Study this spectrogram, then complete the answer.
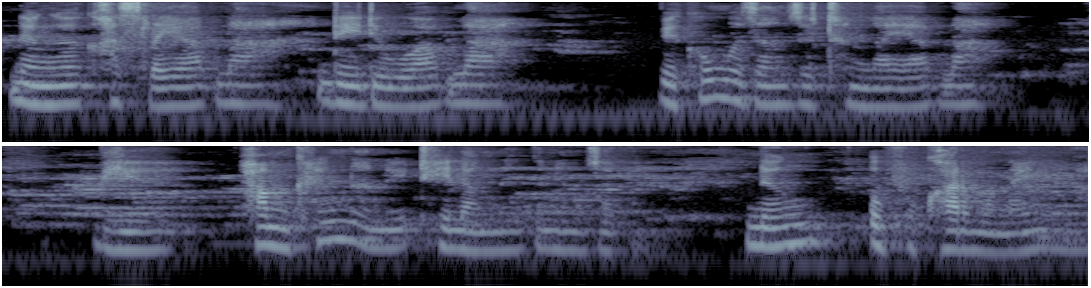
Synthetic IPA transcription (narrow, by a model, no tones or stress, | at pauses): nɯŋɯkʰaslajabladejdɯwabla | bekʰɯwmɯzaŋzɯtʰɯnlajabla | bijɯhamkʰɾɯŋnanɯjtʰejlaŋnɯɡɯnɯŋzabɯ | nɯŋɯpʰukʰaɾmɔnajnɯna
